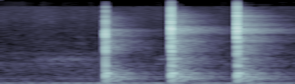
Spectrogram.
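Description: A mallet taps a leather carving tool while beveling a carved bear head in leather, giving four crisp, close knocks at a steady, slightly uneven pace over a faint background hiss.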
